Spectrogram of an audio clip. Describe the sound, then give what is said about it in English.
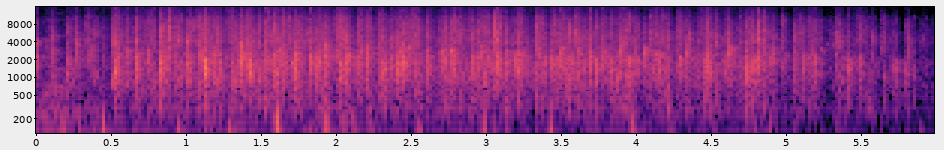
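A crowd applauds steadily for about six seconds, many hands clapping in a dense, even patter that holds at a fairly loud level before easing off slightly at the end. “I'll clap to that.”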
